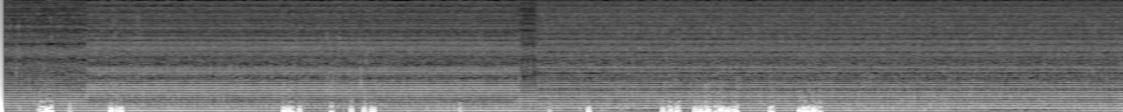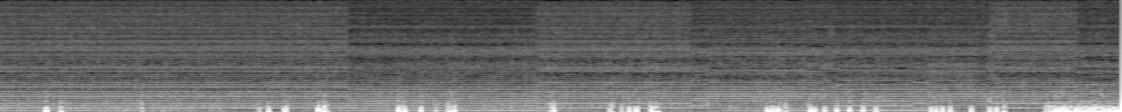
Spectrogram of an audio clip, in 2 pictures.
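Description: Loud, steady electrical mains hum: a buzz with many evenly spaced overtones, broken by frequent short low pops and thumps.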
